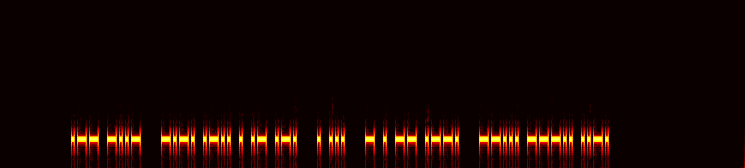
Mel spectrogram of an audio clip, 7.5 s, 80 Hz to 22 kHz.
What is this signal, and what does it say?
Morse code, heard as a keyed tone, about 40 wpm, 700 Hz. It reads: WX CLEAR ES TEMP 78F
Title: Practice QSO - Exchange 2 - Info - 40wpm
